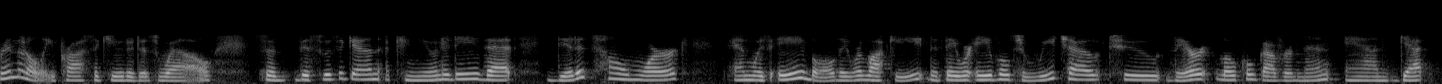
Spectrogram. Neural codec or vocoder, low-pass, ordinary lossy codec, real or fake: codec, 16 kHz, about 1 kbps, DyCAST, with the encoder's durations; 7.2 kHz; AAC, 16 kbps; fake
